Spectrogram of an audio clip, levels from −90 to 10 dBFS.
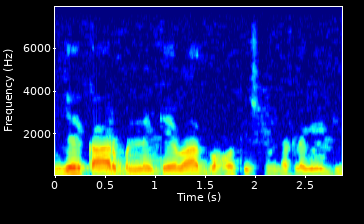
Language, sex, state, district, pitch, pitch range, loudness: Hindi, male, Uttar Pradesh, Hamirpur, 115 Hz, 110-120 Hz, -18 LUFS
